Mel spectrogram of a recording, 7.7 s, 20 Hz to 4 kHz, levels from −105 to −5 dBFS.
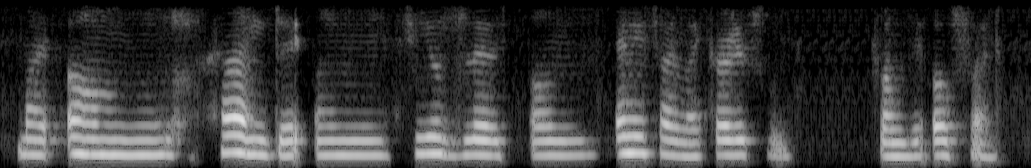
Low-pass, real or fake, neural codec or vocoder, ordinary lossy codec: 3.6 kHz; fake; codec, 16 kHz, 0.9 kbps, LongCat-Audio-Codec; none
